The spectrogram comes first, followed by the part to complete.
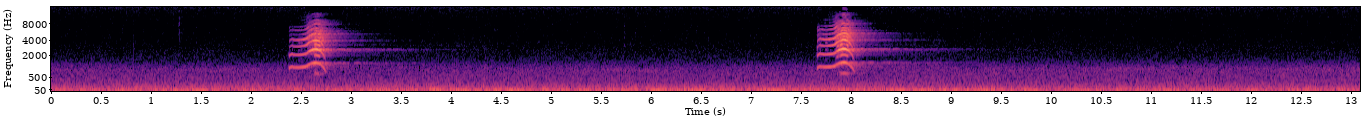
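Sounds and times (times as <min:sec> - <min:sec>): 
quiet hiss: 0:00.0 - 0:13.0
tawny owl calling: 0:02.4 - 0:03.4, 0:07.7 - 0:08.6.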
